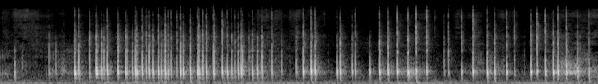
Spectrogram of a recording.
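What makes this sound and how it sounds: A jewelry box is tapped rapidly with dozens of quick, dry taps in fast clusters. Each tap has a hollow tone around 580 Hz with a bright click and almost no ring.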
